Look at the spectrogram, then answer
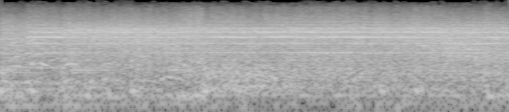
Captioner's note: soldier speaking in foreign language; planes screaming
